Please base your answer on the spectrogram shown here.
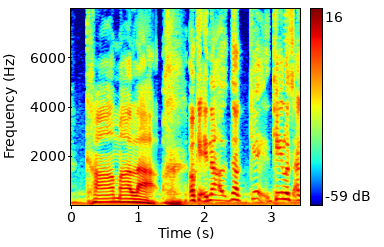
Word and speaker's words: Kamala: that worked okay because it was Camala four years she was running when she was in California now that she's running oh my goodness you got to say it right Kamala it it's funny how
